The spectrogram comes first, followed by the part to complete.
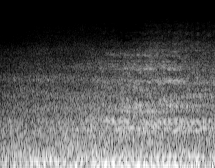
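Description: Close city street traffic: a steady low engine hum, with a rush of road noise building in the second half as a motor scooter comes past.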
